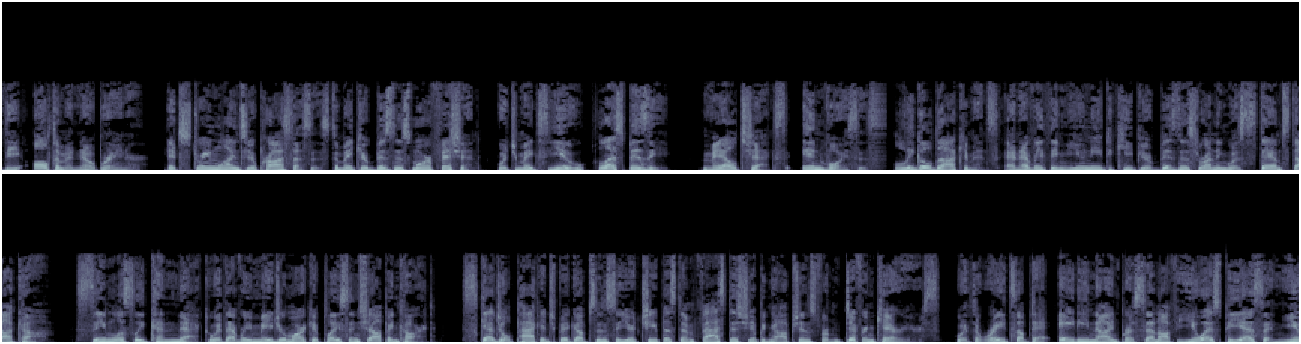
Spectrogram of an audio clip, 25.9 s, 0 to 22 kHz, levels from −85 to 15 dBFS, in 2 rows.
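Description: From the start, the speech has a rough, grainy quality, with noise filling the gaps between harmonics and a thin, synthetic-sounding top band. This is likely low-delay AAC compression (AAC-ELD), whose short frames resolve pitch poorly, and the damage fits a bitrate around 32 kbps.

At 8.73 s, AAC frame loss with concealment leaves a smeared, noisy patch lasting until about 8.85 s. Roughly 100 ms of audio went missing, consistent with about five lost frames, and the decoder patched the gap by extending the last good spectrum.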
